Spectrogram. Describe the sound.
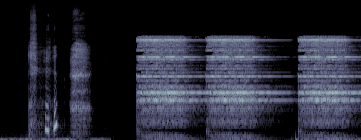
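A telephone rings during a family conversation in Japanese, with three long, loud electronic ring bursts of bright, steady buzzing tones, one after another and separated by very short gaps.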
